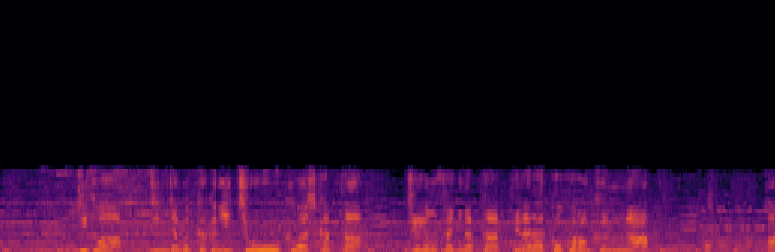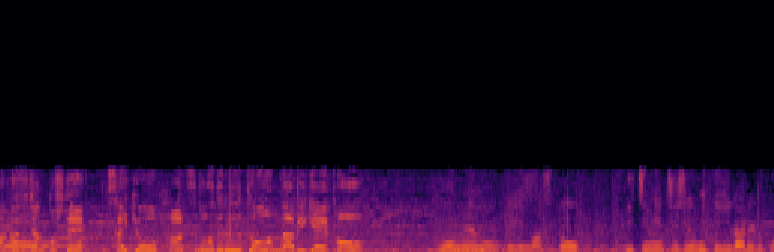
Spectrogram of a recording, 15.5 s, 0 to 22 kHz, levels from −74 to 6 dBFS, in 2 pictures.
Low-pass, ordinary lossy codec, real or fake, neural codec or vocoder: 7.2 kHz; AAC, 48 kbps; real; none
